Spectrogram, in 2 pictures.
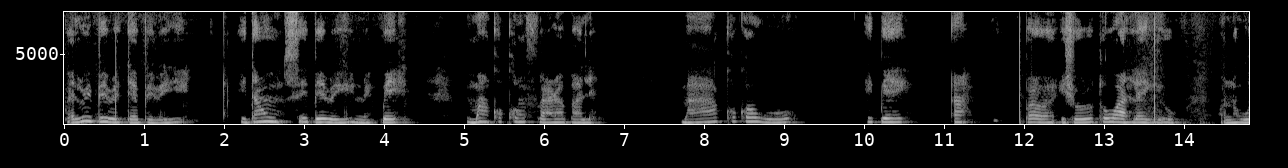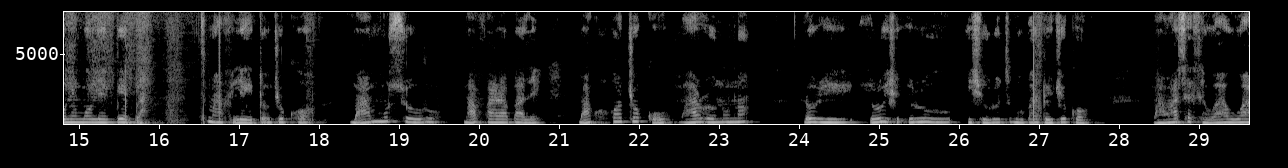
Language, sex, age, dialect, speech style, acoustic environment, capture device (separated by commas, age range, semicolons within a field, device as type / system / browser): Yoruba, female, 25-34, Nigeria - Nigerian Standard, relaxed; focused, silence, mobile / Linux / Chrome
